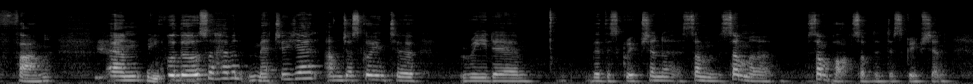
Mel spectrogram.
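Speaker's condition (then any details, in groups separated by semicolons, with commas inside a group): No condition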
